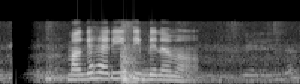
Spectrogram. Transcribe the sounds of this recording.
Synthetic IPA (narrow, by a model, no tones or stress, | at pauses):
maɡəɦæɾijət̪ibːenəʋa̰ː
